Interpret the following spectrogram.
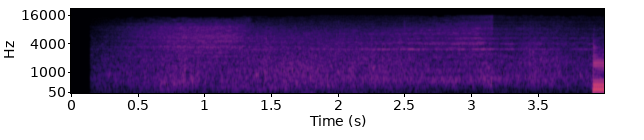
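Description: A steady rushing noise fades in and holds at a moderate level, then plucked-guitar music starts loudly just before the end.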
